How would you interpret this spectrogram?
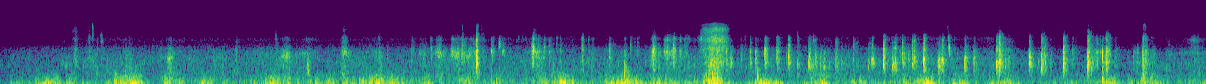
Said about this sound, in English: Somebody's recyclables rolling down the street.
